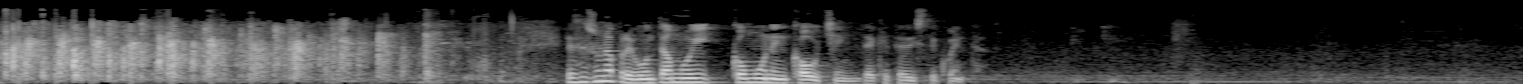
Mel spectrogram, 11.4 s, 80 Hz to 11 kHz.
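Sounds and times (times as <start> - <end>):
audience applause for a fellow speaker: 0.0 - 3.6
speech: 4.2 - 7.4.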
